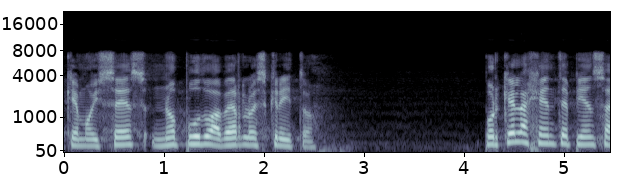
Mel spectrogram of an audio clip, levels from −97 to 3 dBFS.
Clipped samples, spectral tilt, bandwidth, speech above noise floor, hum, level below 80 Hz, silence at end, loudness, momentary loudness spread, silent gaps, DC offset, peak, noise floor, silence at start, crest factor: under 0.1%; -5 dB/octave; 8 kHz; 49 dB; none; -58 dBFS; 0 s; -22 LUFS; 8 LU; none; under 0.1%; -4 dBFS; -71 dBFS; 0.05 s; 18 dB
